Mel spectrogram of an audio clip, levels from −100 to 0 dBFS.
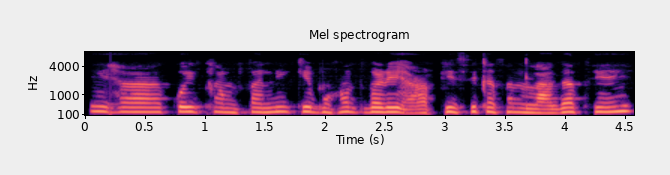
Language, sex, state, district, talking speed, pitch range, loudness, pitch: Chhattisgarhi, female, Chhattisgarh, Jashpur, 145 wpm, 200-220 Hz, -26 LUFS, 210 Hz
